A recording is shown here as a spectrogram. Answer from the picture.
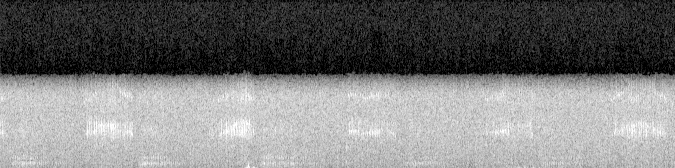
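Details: Contented house cat giving a long unbroken purr, deep pulsing rumble with rhythmic breathy swells about every two seconds, and one brief soft click near the middle.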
